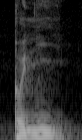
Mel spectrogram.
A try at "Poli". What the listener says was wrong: Poli. Répétez après moi, Poli. Avec un L. comme Nike.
